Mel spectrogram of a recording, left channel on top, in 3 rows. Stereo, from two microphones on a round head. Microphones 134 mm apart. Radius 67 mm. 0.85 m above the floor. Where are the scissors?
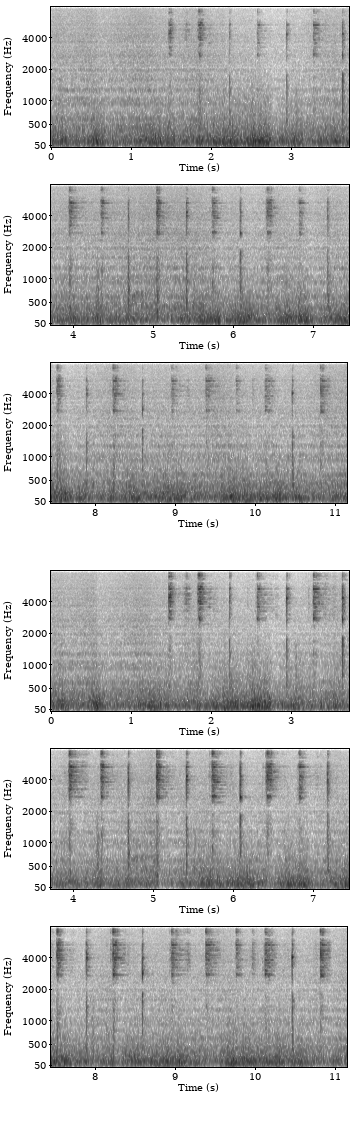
60° right (ahead or behind).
